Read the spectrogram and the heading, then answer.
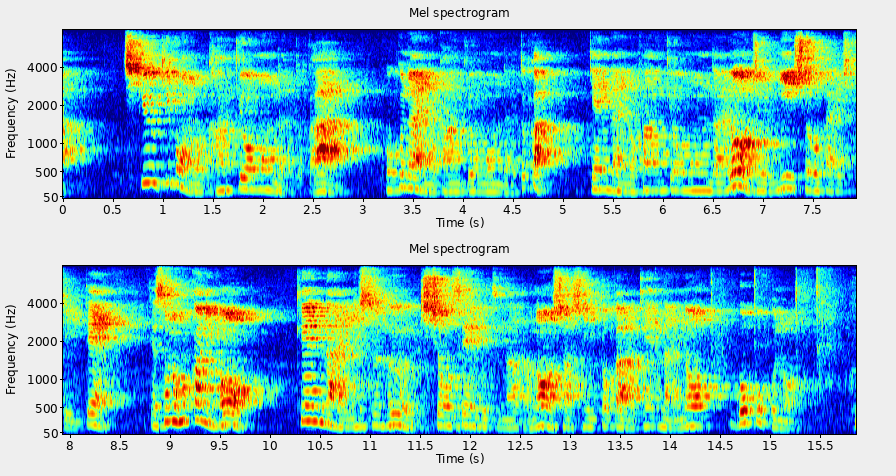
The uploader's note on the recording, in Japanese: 11/27公開録音Part1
